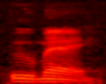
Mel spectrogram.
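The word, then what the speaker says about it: ume (οὐ μή): The Bible word never here is really two Greek Bible words spelled O-U-M-E, and I believe it's pronounced ume.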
